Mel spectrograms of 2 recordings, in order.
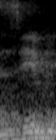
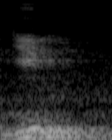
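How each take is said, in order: First: The word begins with a z sound. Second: The word begins with a j sound. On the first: The speaker calls it wrong. "Jangan zim ya" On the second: The speaker calls it right. "tapi jim"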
